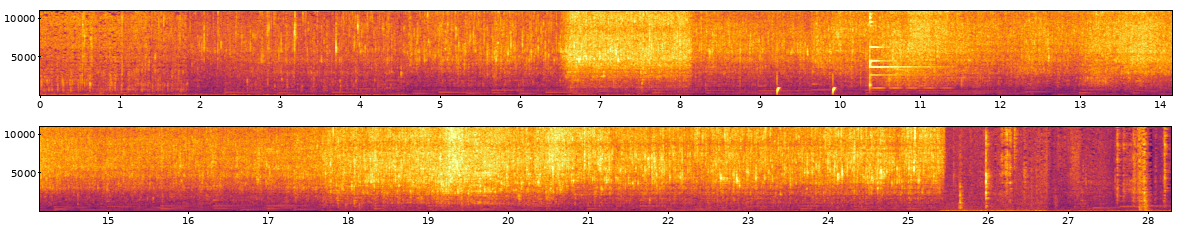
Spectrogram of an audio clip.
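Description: Flour-and-egg-coated chicken breasts deep-frying in hot oil in a pan, a steady sizzle that swells louder at times. There are a couple of sharp clicks around the middle, and soft background music plays underneath.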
